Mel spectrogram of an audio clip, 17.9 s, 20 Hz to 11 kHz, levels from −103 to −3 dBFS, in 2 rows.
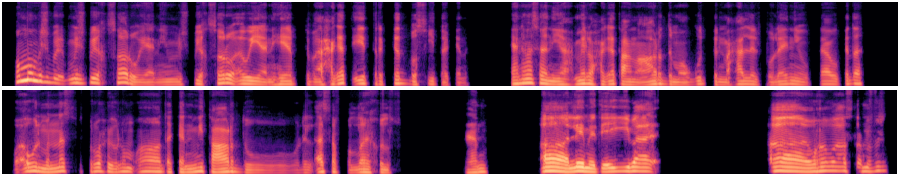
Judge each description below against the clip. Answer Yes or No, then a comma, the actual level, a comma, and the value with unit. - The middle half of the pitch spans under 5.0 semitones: No, average, 5.3 semitones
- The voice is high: No, low, 125 Hz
